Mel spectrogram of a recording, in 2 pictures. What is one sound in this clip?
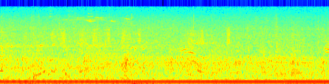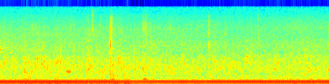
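A horse's hooves thud on grass as it canters.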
